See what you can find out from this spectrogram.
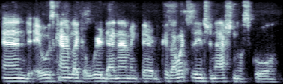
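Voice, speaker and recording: A young man from Tanzania chats as a podcast guest, wandering through his story with plenty of fillers. His voice sits a little low. The recording sounds dull and lo-fi. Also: little pitch movement, quick pace, fairly bright tone. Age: young adult. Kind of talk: casual podcast chat.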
